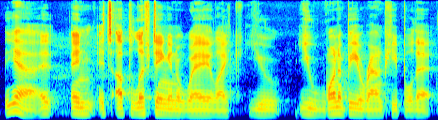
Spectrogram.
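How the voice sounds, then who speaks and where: Low-voiced man in rambling podcast chat. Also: fairly even intonation, unhurried. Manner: rambling, lots of fillers and restarts. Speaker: podcast co-host. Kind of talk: casual chat.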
